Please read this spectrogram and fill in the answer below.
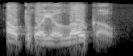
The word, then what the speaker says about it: El Pollo Loco: I remember my favorite Mexican restaurant, and now I know it's pronounced El Pollo Loco.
